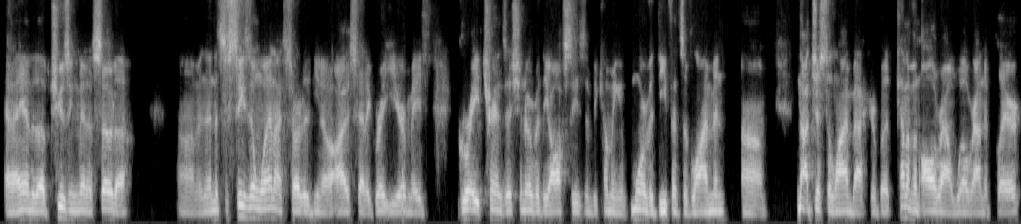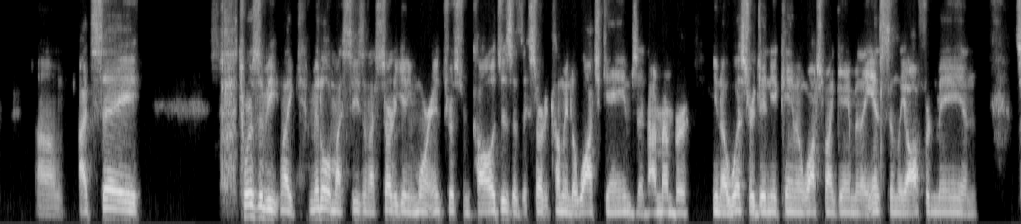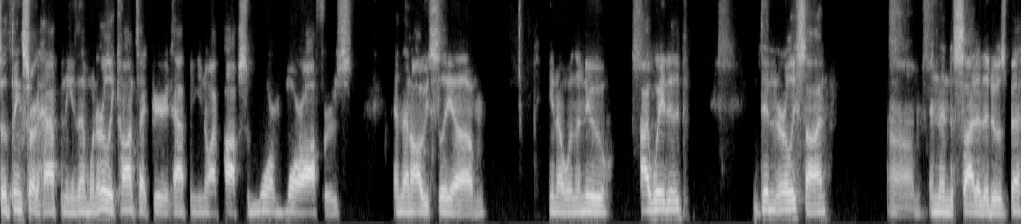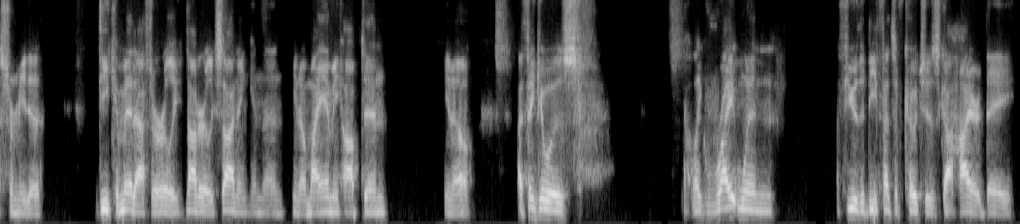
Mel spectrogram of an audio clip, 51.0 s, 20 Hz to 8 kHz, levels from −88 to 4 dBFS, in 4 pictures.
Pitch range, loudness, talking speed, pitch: 95-110 Hz, -17 LUFS, 195 wpm, 100 Hz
